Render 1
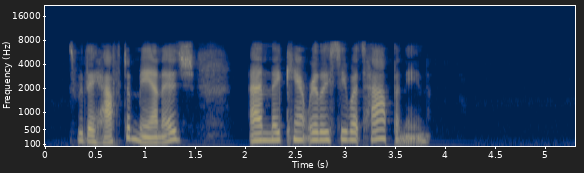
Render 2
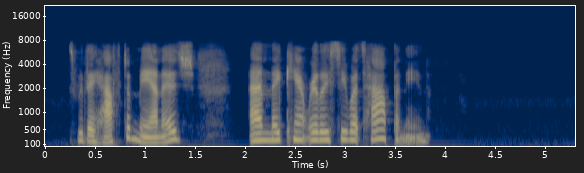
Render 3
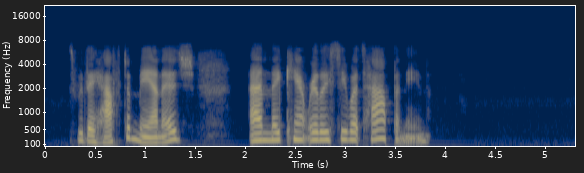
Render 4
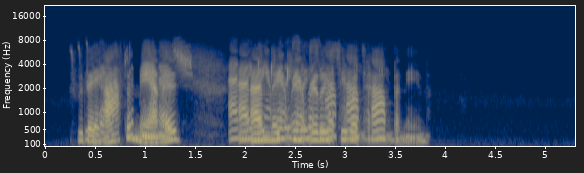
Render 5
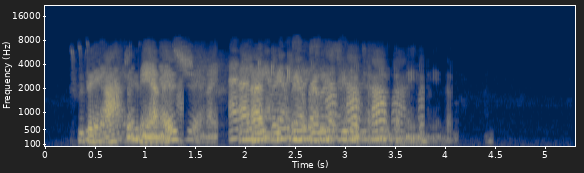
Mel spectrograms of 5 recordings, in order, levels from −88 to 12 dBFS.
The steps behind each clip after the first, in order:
high-shelf EQ 5,100 Hz −4.5 dB; level +3 dB
Gaussian smoothing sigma 2.1 samples
delay with pitch and tempo change per echo 105 ms, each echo +2 semitones, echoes 2
delay that plays each chunk backwards 344 ms, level −12 dB; double-tracking delay 17 ms −4 dB; level −1 dB

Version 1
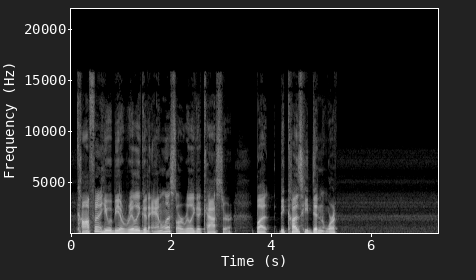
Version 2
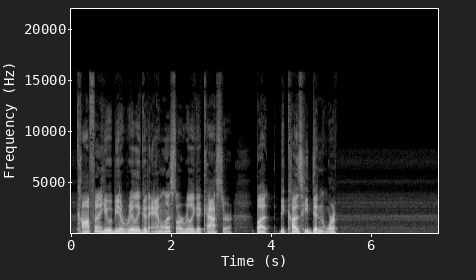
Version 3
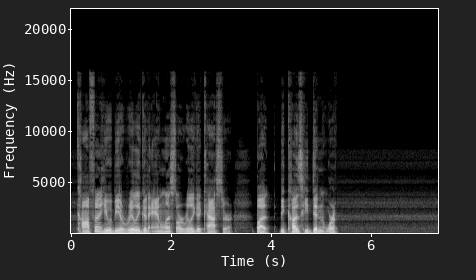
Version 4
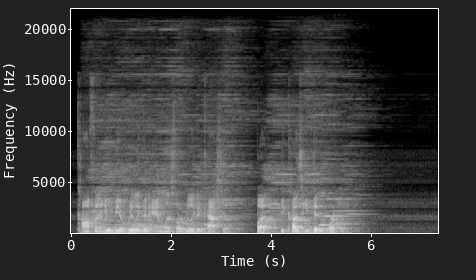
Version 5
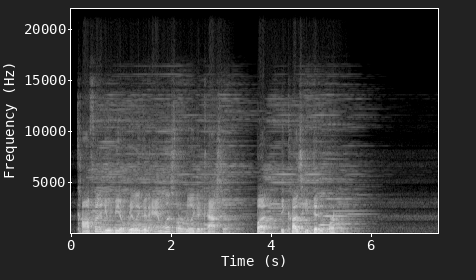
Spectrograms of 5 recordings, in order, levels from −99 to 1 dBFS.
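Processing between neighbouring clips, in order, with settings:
high-shelf EQ 11,000 Hz −10 dB; level +4.5 dB
sub-octave generator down 2 octaves, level −3 dB; notch comb filter 1,200 Hz; level +1.5 dB
reverb with rising layers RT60 1.1 s, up +12 semitones, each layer −8 dB, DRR 4.5 dB; level +2.5 dB
downsampling to 32,000 Hz; in parallel at −11.5 dB: dead-zone distortion −27.5 dBFS; on the sum: level −2 dB

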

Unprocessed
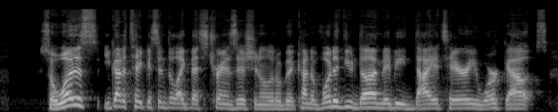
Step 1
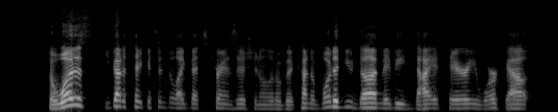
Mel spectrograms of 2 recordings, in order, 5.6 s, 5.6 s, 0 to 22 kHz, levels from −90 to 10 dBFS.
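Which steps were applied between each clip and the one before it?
expander for the loud parts 2.5 to 1, over −39 dBFS
level −4.5 dB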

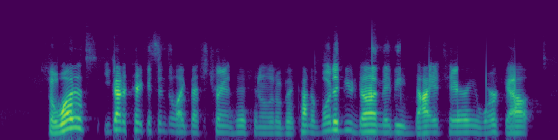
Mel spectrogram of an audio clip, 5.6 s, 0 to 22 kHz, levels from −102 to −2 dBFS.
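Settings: low-pass on a step sequencer 3.5 Hz 700–6,200 Hz
level +3.5 dB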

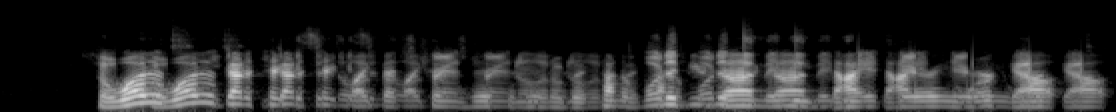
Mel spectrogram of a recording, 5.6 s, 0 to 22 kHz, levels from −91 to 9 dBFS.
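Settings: single-tap delay 259 ms −7.5 dB
level +6 dB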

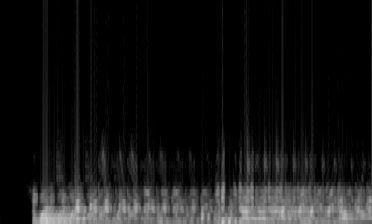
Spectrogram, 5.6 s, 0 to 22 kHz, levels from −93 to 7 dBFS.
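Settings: echo with a time of its own for lows and highs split 1,000 Hz, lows 95 ms, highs 434 ms, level −4 dB
phase shifter 0.58 Hz, delay 2.7 ms, feedback 47%
level −8 dB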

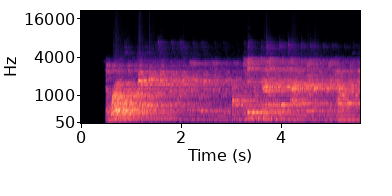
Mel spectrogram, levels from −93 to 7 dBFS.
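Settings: rectangular room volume 1,500 cubic metres, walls mixed, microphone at 4 metres

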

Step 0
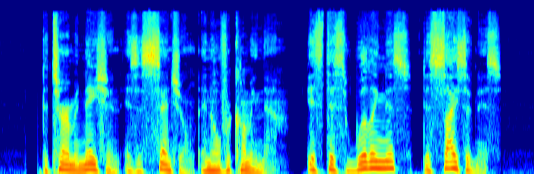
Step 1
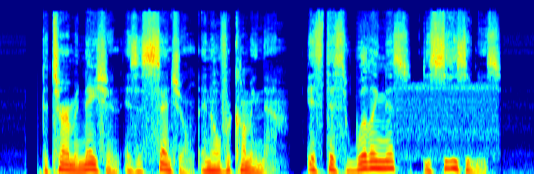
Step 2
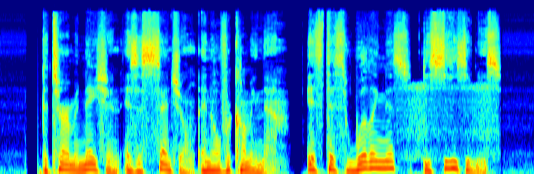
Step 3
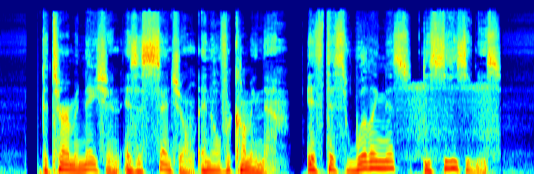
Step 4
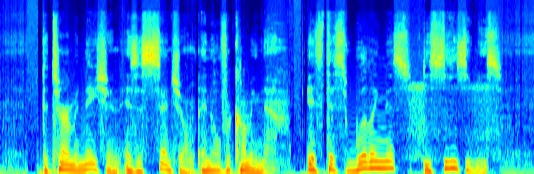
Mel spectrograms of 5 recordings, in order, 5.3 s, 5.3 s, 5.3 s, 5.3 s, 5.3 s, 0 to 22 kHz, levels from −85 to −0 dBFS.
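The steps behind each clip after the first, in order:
healed spectral selection 0:04.07–0:04.95, 350–3,100 Hz before; level +4.5 dB
downward compressor 6 to 1, threshold −24 dBFS, peak gain reduction 14 dB; level +9 dB
two-band tremolo in antiphase 1.6 Hz, depth 50%, crossover 2,300 Hz; level +4 dB
converter with a step at zero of −29.5 dBFS; level −7.5 dB

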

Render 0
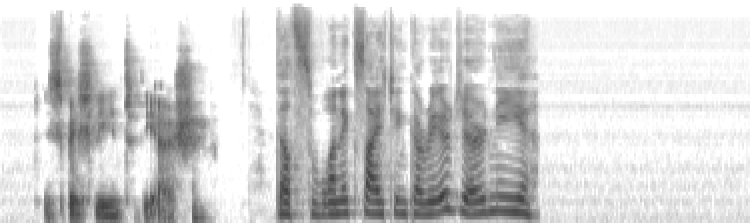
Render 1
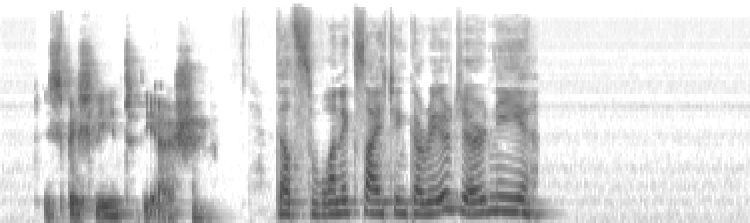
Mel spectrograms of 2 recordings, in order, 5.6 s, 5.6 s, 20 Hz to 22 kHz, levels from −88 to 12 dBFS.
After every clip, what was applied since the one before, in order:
mains-hum notches 60/120/180/240/300/360/420 Hz
in parallel at +2 dB: brickwall limiter −14 dBFS, peak gain reduction 11.5 dB
on the sum: level −6.5 dB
